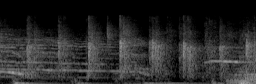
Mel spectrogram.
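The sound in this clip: An open mic comedy audience claps and cheers for the next comedian, with uneven bursts of hand claps rising and falling and voices mixed in.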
